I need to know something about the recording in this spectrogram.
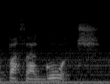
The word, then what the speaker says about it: pas à gauche: Mais, s'il vous plaît, ce n'est pas à gauche. That's that liaison. Ce n'est pas à gauche. You have to pronounce all of this together.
